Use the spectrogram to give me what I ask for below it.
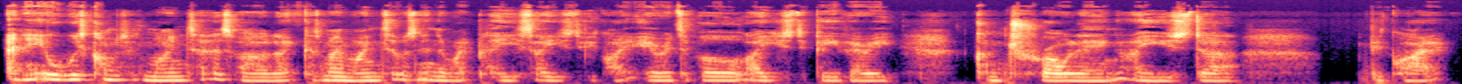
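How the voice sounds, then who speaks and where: A woman podcast host whispering in a hushed, quiet voice so as not to wake anyone, chatting casually in a rambling, self-deprecating way. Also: on the low side, fairly even intonation, fairly quick. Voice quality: whispered, breathy voice. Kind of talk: casual chat to podcast viewers.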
